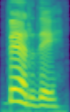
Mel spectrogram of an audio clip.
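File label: "verde", Spanish, female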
